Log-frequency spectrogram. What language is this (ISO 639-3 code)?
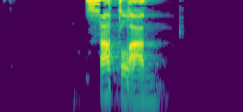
chm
